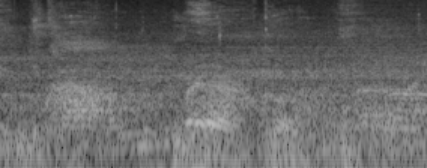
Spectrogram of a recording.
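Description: Heavy stone doors grind slowly open.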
